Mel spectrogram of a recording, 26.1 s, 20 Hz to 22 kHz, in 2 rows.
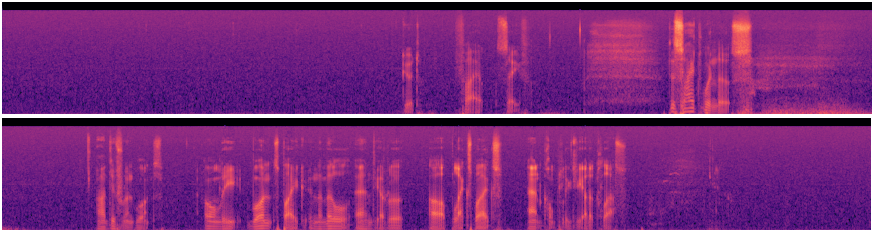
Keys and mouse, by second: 1.2 click, 2.0 right click, 3.9 right click, 3.9 a, 10.7 KP_1.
